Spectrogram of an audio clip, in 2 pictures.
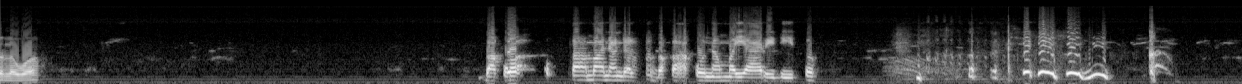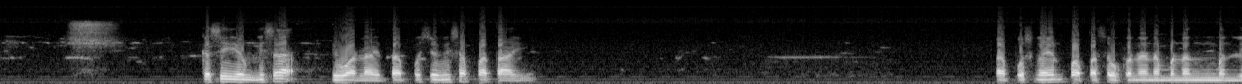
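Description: A middle-aged man talks over an online call.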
